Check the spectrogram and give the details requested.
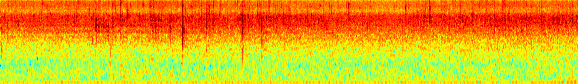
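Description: Hot oil steadily sizzling around freshly added chopped teasel gourd (spine gourd) pieces in a frying pan, with a few faint crackles scattered through it.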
